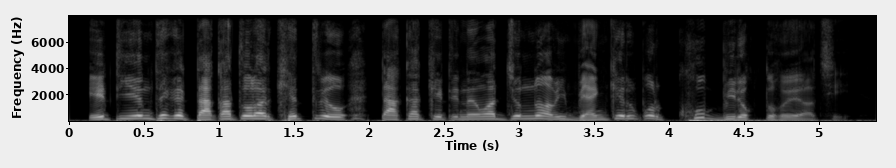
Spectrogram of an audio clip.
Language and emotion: Bengali, angry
